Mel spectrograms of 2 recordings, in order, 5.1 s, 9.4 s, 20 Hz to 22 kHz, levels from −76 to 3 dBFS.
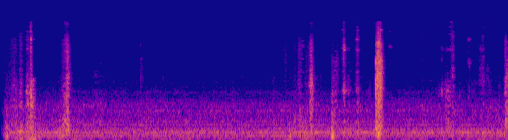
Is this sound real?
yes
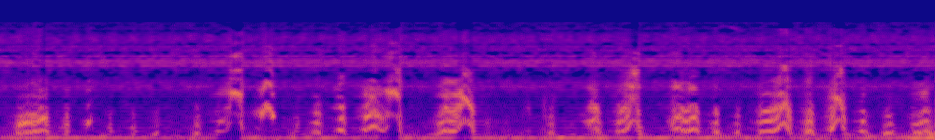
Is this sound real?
no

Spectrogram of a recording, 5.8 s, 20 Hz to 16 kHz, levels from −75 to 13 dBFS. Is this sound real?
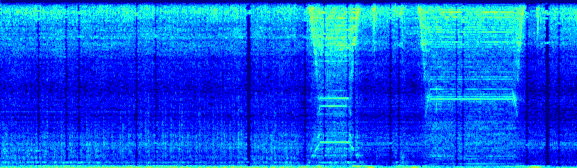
yes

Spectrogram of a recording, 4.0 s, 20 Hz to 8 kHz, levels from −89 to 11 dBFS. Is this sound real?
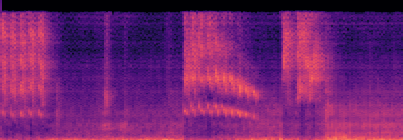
no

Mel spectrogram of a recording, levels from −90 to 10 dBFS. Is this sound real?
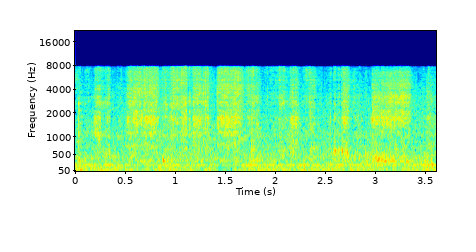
yes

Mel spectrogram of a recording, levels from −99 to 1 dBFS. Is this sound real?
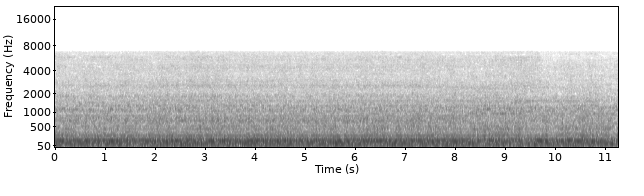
no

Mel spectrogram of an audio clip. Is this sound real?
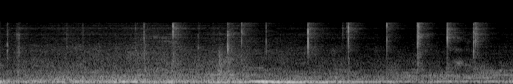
no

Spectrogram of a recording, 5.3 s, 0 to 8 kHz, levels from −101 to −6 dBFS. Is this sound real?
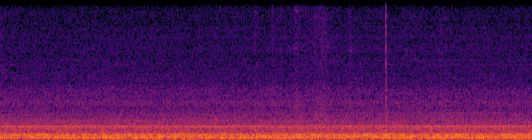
yes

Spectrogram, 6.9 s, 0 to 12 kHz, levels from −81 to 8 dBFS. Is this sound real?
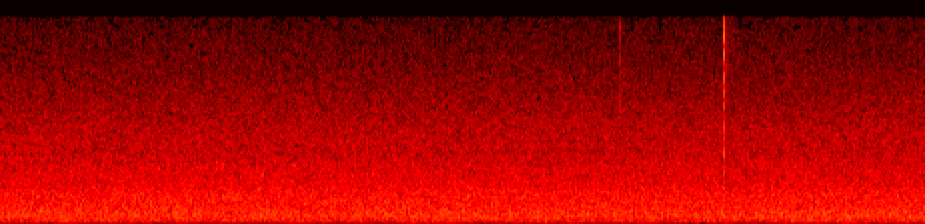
yes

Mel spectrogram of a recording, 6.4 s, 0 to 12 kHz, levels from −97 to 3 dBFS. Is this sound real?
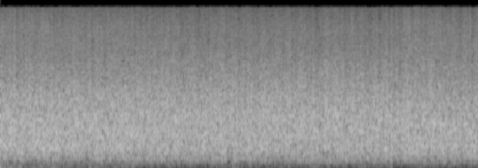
yes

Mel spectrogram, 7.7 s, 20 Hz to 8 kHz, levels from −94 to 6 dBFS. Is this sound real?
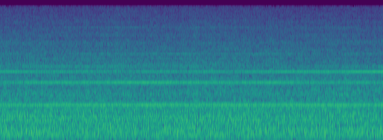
yes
